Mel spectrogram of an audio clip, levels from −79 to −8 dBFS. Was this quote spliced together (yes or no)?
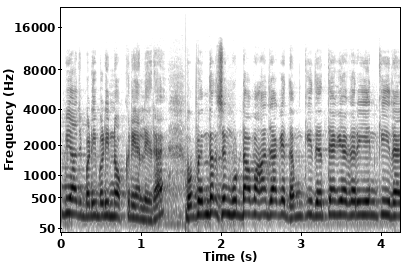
yes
